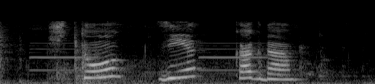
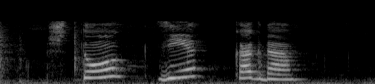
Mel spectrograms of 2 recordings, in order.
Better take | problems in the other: second | background sound (Wind instrument, woodwind instrument + Sliding door); 15 dB below the speech

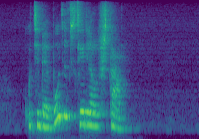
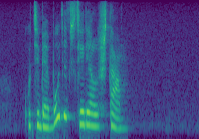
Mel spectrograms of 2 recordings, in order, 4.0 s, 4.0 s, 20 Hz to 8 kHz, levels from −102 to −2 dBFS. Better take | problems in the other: second | room echo; dies away in 0.4 s

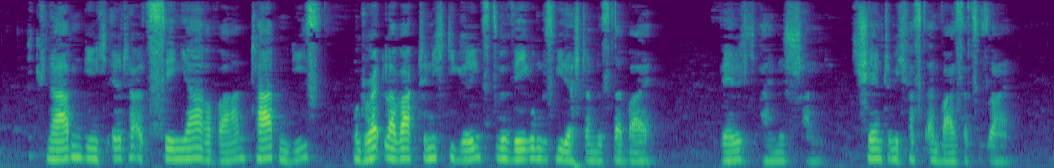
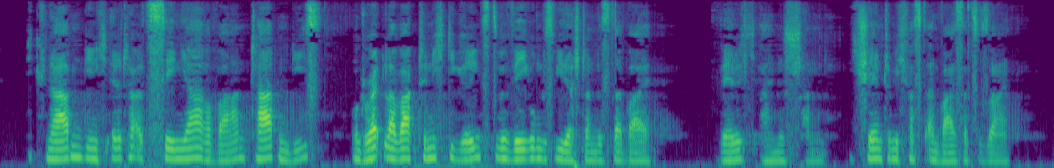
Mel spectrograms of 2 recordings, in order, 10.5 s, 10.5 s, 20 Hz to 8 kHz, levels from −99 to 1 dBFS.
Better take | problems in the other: second | noise reduction (classical method log-MMSE)

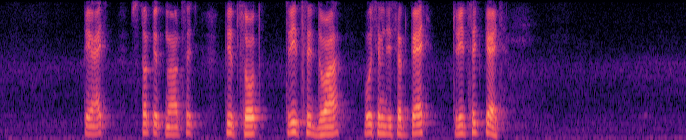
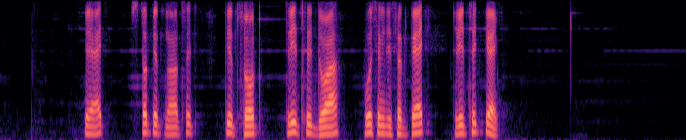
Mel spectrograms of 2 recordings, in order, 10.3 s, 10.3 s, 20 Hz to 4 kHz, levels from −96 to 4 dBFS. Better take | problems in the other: first | noise reduction (neural separator model SepFormer WHAMR!)

